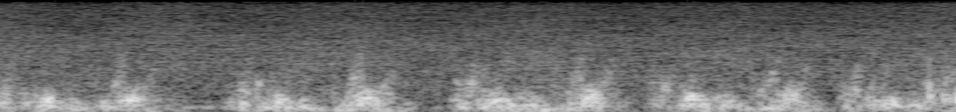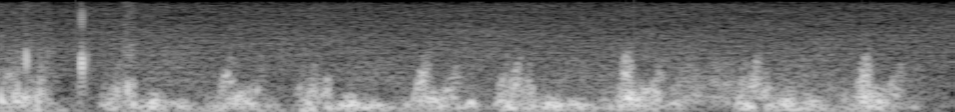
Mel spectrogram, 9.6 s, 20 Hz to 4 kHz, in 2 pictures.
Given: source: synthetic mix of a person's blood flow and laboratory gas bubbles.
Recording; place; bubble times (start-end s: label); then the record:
Doppler ultrasound of blood flow; precordium
4.62-5.08 s: bubbles
5.17-5.25 s: bubbles
5.41-5.49 s: bubbles
From the record:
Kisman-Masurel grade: 213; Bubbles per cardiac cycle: several, 3 to 8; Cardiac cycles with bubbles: 1 to 10%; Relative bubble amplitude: loud (0.450 to 0.775); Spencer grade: 1 (occasional bubble signal discernible with the cardiac motion signal, with majority of cardiac periods free of bubbles); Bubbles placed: only in the low amplitude regions of the cardiac cycle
